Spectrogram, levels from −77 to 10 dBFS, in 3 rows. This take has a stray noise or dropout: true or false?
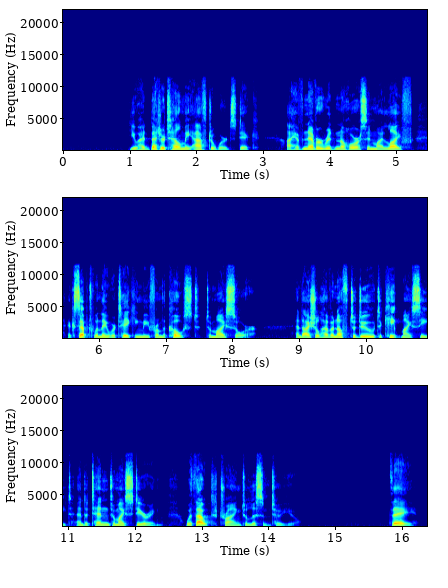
false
